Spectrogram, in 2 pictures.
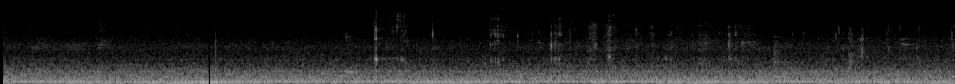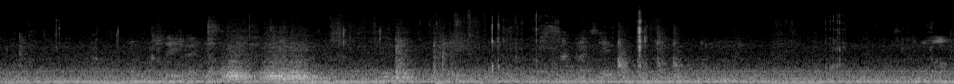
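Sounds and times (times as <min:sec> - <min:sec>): steady low hum: 0:00.0 - 0:19.0
cucumber chewing and crunching: 0:03.7 - 0:16.4, 0:17.2 - 0:19.0.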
